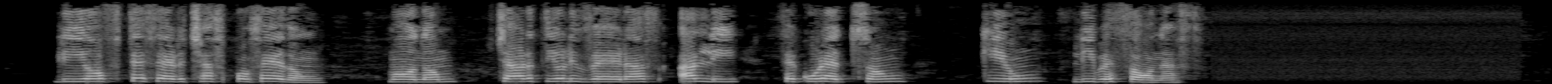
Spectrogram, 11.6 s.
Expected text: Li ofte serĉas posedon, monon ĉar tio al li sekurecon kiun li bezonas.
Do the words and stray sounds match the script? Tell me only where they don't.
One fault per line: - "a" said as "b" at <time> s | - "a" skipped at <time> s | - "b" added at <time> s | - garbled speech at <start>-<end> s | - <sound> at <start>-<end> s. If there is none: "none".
- "liveras" added at 4.3 s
